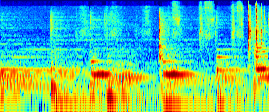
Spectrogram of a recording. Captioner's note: brushing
